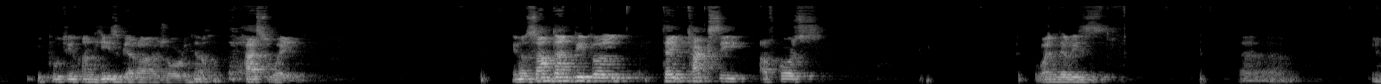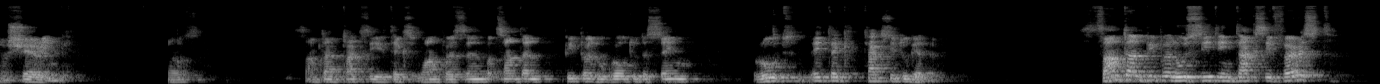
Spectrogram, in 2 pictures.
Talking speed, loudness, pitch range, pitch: 115 wpm, -26 LUFS, 115-155 Hz, 125 Hz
